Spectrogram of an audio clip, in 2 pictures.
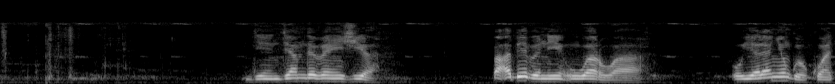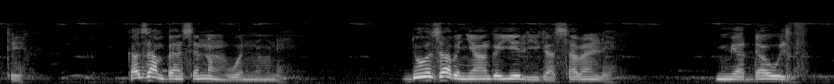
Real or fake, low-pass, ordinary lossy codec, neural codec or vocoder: real; 7.2 kHz; MP3, 32 kbps; none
